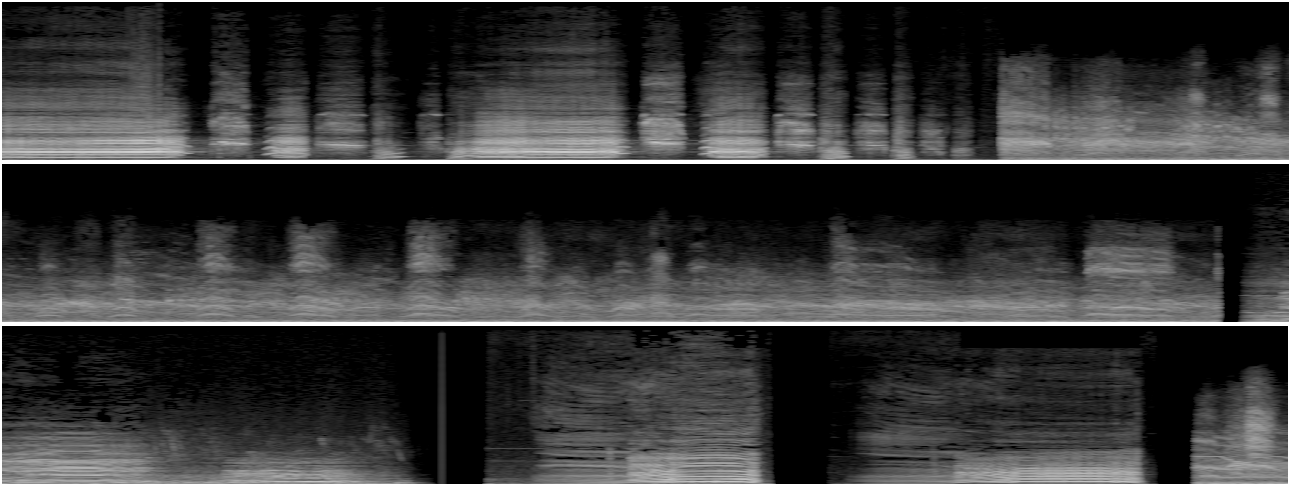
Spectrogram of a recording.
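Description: Three edited clips in a row: onagers braying in a few loud calls with short grunts between them; then black-headed gulls calling over one another in a steady clamour; then dairy cows mooing about four times, each moo sliding in pitch.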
